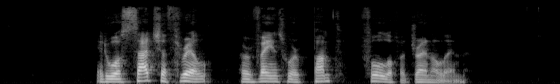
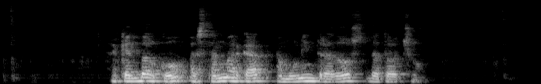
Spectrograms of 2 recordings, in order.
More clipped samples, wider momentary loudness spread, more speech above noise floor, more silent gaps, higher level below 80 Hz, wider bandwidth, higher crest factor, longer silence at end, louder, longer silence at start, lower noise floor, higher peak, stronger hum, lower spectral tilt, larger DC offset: neither; about the same, 10 LU vs 9 LU; second, 50 dB vs 56 dB; neither; about the same, -56 dBFS vs -56 dBFS; first, 16.5 kHz vs 7.2 kHz; about the same, 20 dB vs 16 dB; second, 0.95 s vs 1.2 s; second, -21 LUFS vs -17 LUFS; second, 0.95 s vs 1.1 s; about the same, -70 dBFS vs -72 dBFS; about the same, -2 dBFS vs -2 dBFS; first, 50 Hz at -55 dBFS vs none; second, -5.5 dB/octave vs -9.5 dB/octave; neither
